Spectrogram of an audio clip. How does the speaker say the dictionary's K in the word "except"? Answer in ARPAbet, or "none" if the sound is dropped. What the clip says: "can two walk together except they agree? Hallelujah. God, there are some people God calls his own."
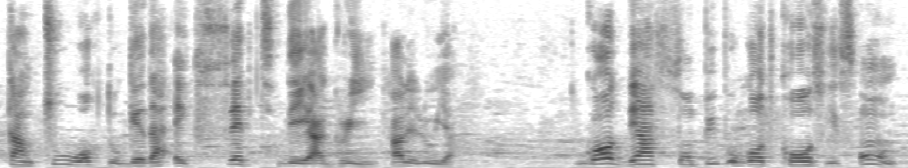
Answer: K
